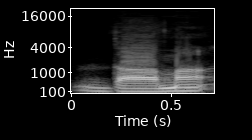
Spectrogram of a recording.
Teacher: میم کو کھینچ کے نہیں پڑھنا، میم زبر ما، بغیر کھینچے بغیر جھٹکا دیے معروف پڑھیں گے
